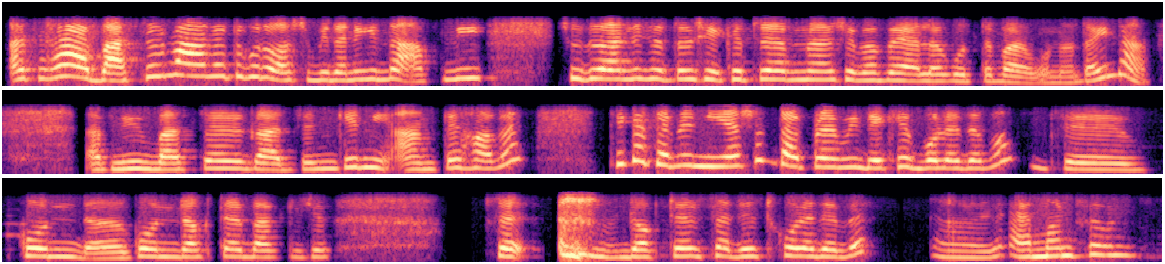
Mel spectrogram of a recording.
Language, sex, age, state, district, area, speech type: Bengali, female, 18-30, West Bengal, Darjeeling, rural, conversation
